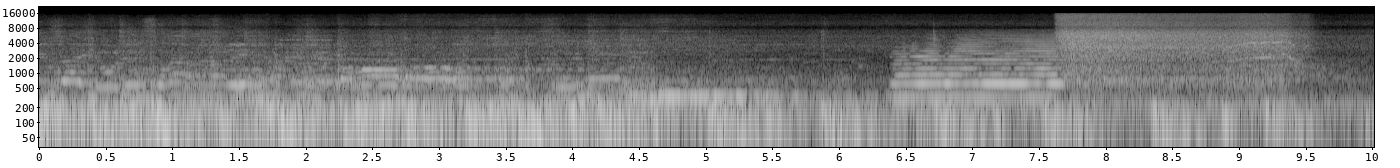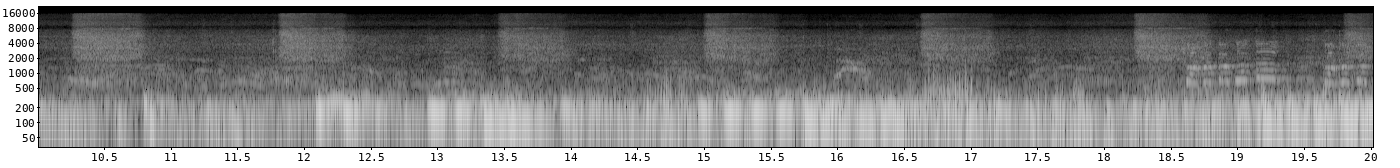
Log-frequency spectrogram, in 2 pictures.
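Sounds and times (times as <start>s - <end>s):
low rumble: 0.0s - 20.0s
music over sound system: 0.0s - 20.0s
horn steady note: 6.2s - 9.0s
loud hiss of smoke jet: 7.2s - 11.0s, 11.8s - 12.5s, 13.4s - 14.2s, 15.0s - 15.6s, 16.6s - 17.4s, 18.1s - 18.8s.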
